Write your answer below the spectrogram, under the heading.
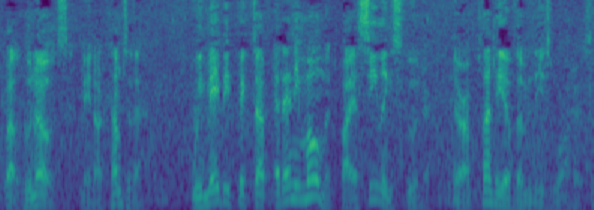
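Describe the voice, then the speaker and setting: An actor playing an earnest, considerate gentleman castaway in a radio drama, with a mild, hesitant, courteous manner. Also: lowish voice, wildly swooping pitch, quick pace. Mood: reassuring. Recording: noisy boat and water ambience behind.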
